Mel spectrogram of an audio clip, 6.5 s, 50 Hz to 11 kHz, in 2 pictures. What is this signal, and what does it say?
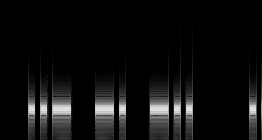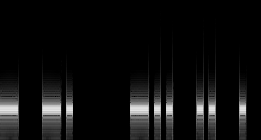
Morse code, heard as a keyed tone, about 16 wpm, 680 Hz. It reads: UND AN DIE
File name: Morsekurs / Witze / Witz 28. September 2021, 70 F80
